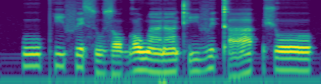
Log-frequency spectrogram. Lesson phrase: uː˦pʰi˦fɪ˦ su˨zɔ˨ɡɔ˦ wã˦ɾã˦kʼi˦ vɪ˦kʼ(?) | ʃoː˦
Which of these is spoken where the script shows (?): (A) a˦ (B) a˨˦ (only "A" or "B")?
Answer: B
